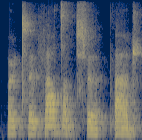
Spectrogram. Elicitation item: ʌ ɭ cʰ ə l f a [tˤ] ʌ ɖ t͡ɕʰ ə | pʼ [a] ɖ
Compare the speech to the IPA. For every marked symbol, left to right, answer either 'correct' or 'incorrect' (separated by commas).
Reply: correct, correct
